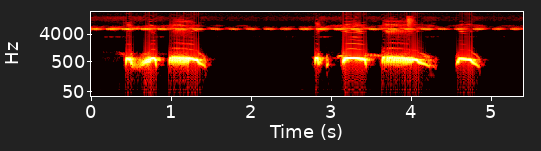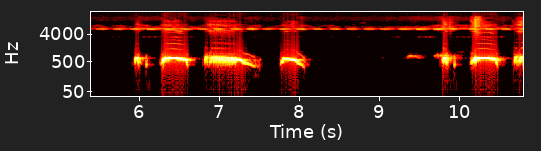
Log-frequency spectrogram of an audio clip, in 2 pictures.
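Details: Kept Vietnamese spotted dove (cu gáy) giving calling, urging and crooning coos used to spur newly kept doves into song, recorded cleanly indoors-quiet; three low phrases, each a clipped note, a longer falling coo and a short final coo.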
